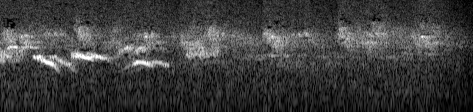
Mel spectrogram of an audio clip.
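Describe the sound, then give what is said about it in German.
Newly hatched bird chicks, just breaking out of their eggshells, chirping in a busy, overlapping chorus of thin, high peeps that rise and fall, fairly soft and steady throughout, with no voices. “Einige Zeit später brechen die ersten Vogelküken aus der Schale auf und treten so ins Leben ein.”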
